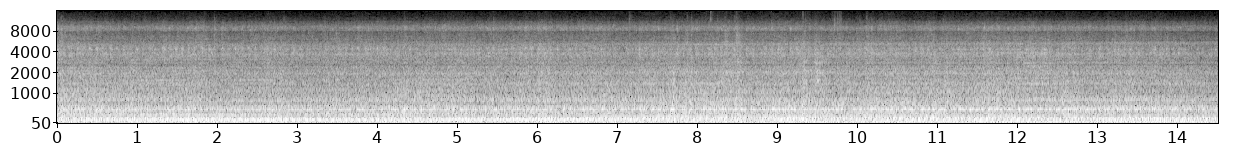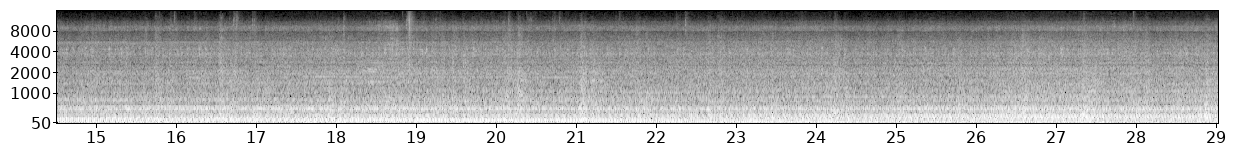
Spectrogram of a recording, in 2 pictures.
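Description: Diesel railcar running at speed, heard from inside the passenger cabin: a steady low engine drone with even rolling noise.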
